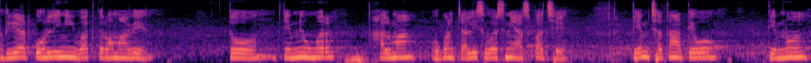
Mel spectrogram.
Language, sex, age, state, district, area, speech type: Gujarati, male, 18-30, Gujarat, Valsad, rural, spontaneous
